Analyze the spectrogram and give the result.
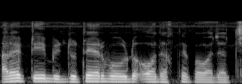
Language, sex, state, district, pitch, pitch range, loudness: Bengali, male, Assam, Hailakandi, 125 Hz, 120-140 Hz, -16 LUFS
